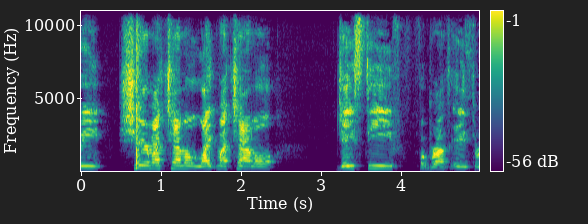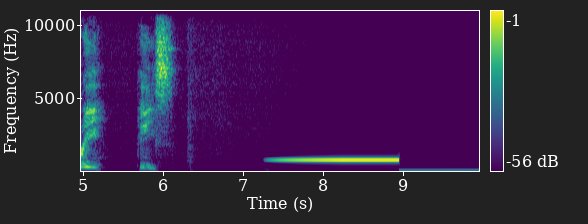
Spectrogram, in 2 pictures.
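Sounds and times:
electronic beep tone: 7.3 - 9.0.

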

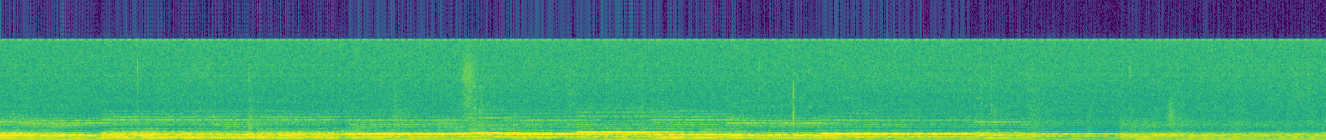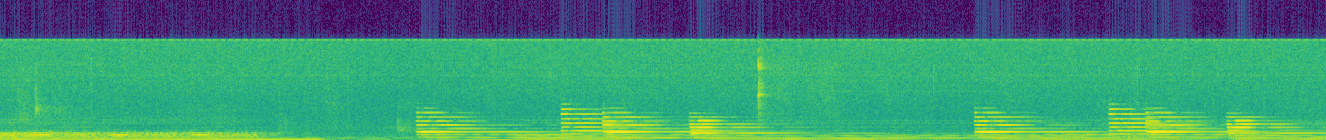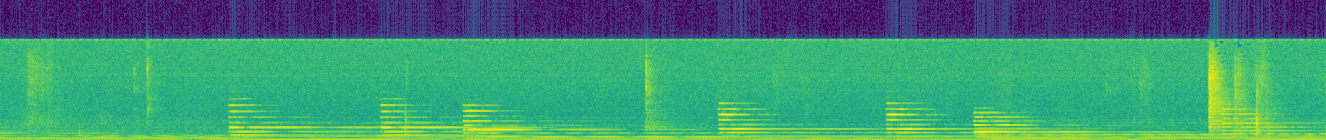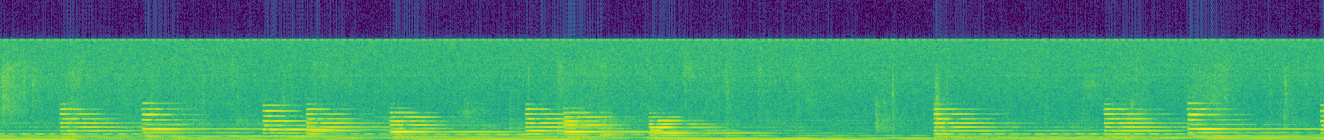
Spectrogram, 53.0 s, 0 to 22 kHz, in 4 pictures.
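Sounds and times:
slow bell-like chords: 0.0 - 16.8, 17.4 - 53.0
church organ music: 0.0 - 53.0.

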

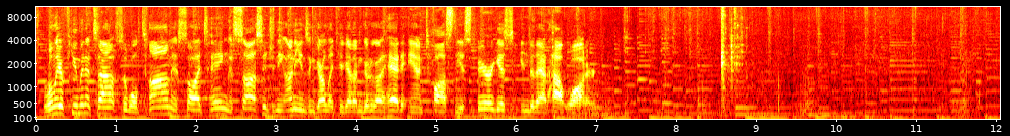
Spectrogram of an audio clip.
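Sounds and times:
background music with bass line: 0.0 - 12.0
food sizzling in a pan: 7.0 - 12.0.

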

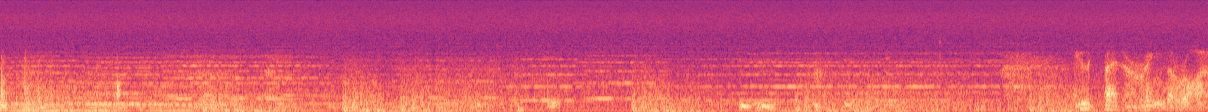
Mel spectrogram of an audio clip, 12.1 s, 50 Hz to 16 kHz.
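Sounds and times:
deep rumbling booms: 0.0 - 12.0
music with long held notes: 0.0 - 12.0.

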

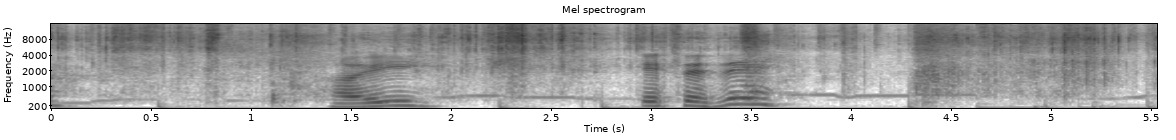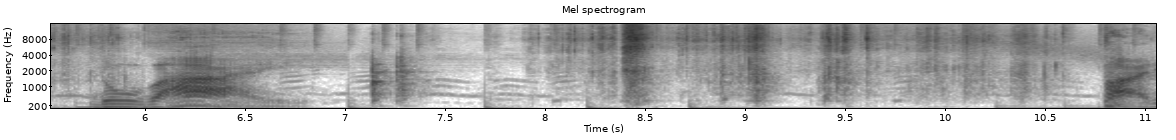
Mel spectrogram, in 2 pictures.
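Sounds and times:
packing paper crinkling: 0.0 - 6.0, 7.9 - 10.8
background music: 0.0 - 11.0.

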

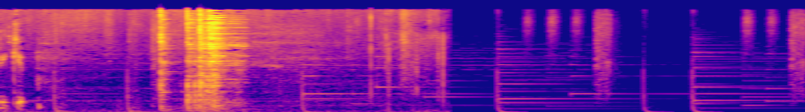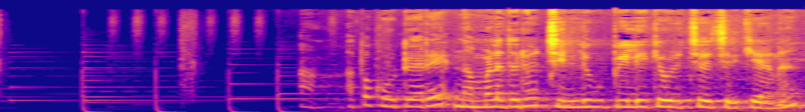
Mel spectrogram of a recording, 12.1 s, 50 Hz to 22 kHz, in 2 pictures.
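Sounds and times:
metal pots and utensils clinking: 1.2 - 2.1
pots clattering: 1.2 - 2.1.

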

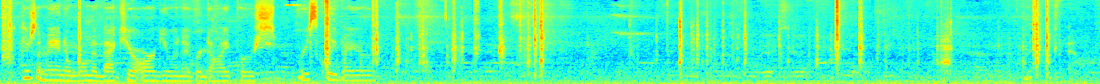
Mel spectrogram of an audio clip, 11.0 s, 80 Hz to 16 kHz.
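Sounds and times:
low store hum: 0.0 - 11.0.

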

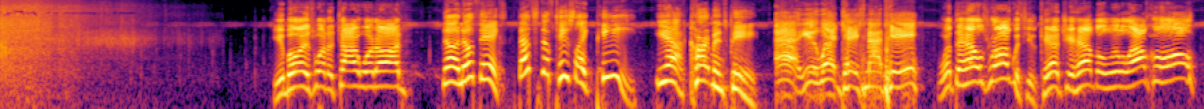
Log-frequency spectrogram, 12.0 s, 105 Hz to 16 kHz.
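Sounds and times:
steam hissing: 0.0 - 1.0.

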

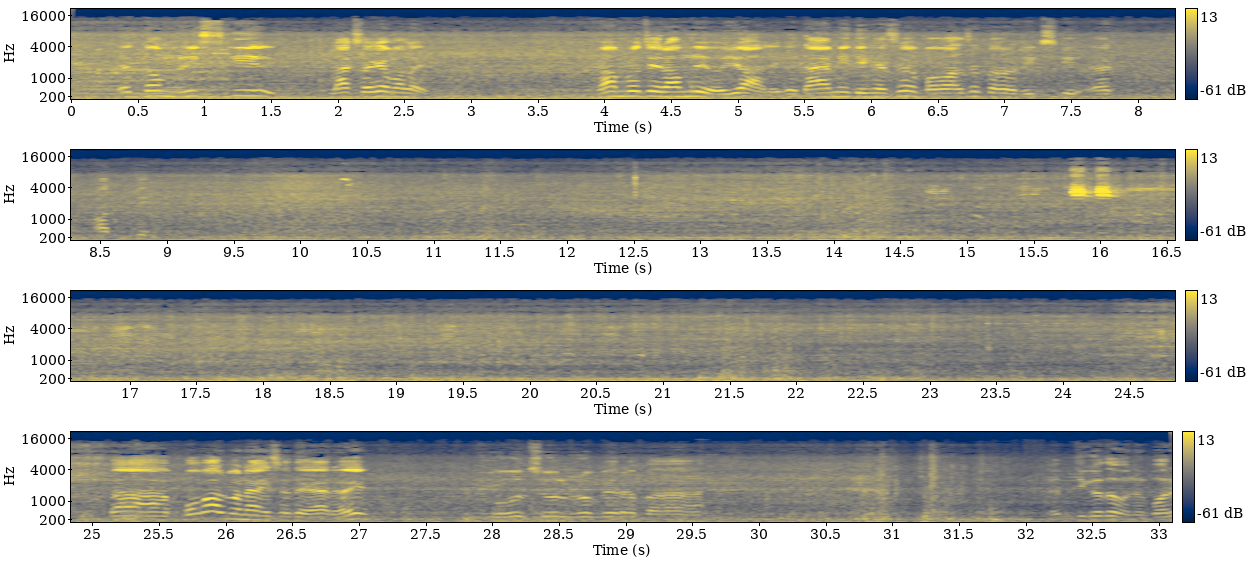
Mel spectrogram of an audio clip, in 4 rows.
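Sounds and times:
vehicle engine and road rumble: 0.0 - 33.0.

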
